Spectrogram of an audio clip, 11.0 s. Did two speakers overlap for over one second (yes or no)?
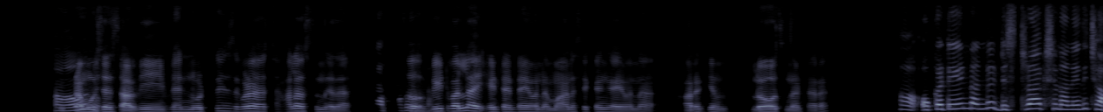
no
